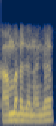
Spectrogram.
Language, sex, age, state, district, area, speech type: Tamil, male, 18-30, Tamil Nadu, Nagapattinam, rural, conversation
